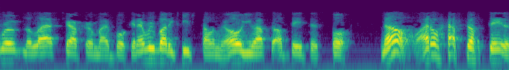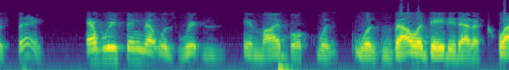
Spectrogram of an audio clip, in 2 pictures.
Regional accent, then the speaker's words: Philadelphia, Pennsylvania, United States; and I'm from Philadelphia, and I believe deeply, deeply in the values of the founding fathers.

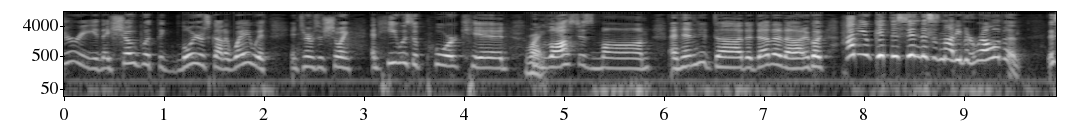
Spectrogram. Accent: Berkeley, California, United States; born there; I grew up all over the country. I was born in Berkeley.

